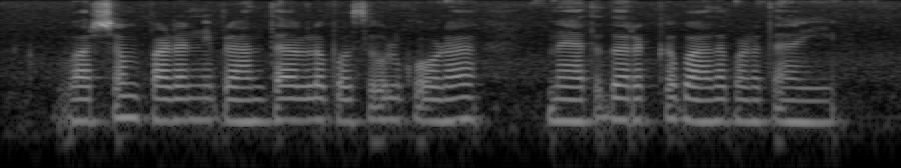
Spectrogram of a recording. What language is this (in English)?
Telugu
